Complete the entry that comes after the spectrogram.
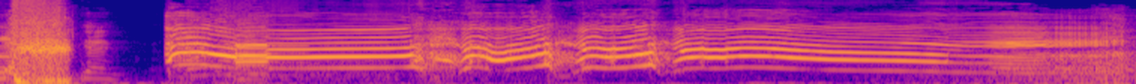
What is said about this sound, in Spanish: ¡Viva México! Él no está gritando un grito mexicano, él está llorando. Ah, ¿para qué lloras?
